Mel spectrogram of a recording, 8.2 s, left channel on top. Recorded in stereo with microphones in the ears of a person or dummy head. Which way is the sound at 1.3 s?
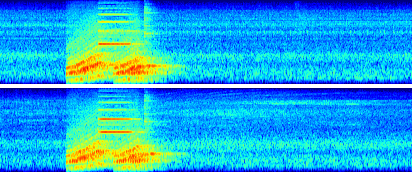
Centre (ahead or behind).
